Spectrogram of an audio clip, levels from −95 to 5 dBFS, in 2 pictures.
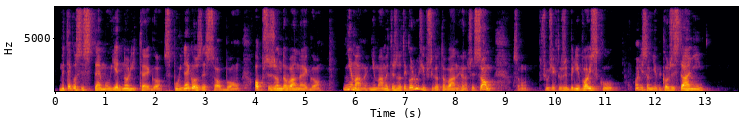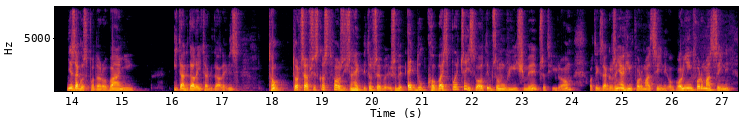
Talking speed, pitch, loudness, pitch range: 125 wpm, 130 Hz, -18 LUFS, 110-150 Hz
